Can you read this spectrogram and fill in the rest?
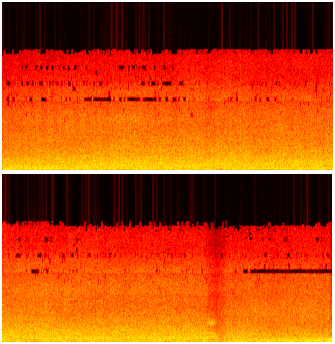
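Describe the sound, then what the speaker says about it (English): Loud, continuous rushing water roars steadily throughout, a dense churning torrent close by with no breaks. "Definitely hear the sound of water."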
